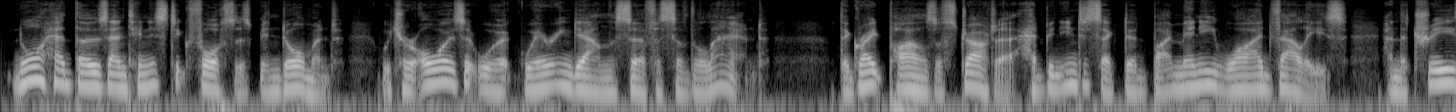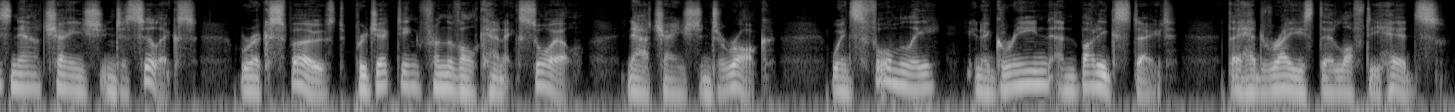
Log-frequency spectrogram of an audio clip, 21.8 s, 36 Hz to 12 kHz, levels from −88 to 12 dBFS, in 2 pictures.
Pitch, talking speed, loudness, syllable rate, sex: 120 Hz, 175 wpm, -22 LUFS, 5.4 syllables/s, male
